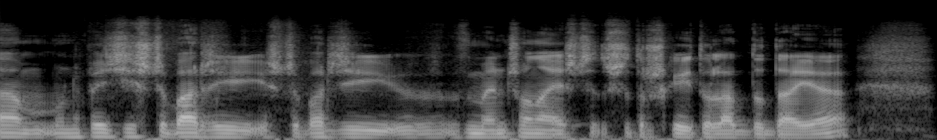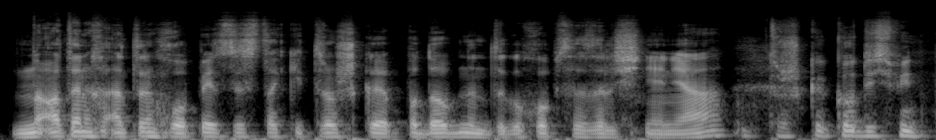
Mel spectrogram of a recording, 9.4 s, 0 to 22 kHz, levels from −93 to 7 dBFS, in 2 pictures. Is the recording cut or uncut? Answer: uncut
